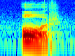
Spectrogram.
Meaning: 1. a year (time period) 2. a year (length of time)
- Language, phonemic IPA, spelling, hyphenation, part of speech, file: Swedish, /ˈoːr/, år, år, noun, Sv-år.ogg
